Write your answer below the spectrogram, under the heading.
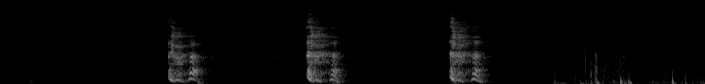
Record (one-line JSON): {"three_cough_length": "7.1 s", "three_cough_amplitude": 3994, "three_cough_signal_mean_std_ratio": 0.31, "survey_phase": "beta (2021-08-13 to 2022-03-07)", "age": "65+", "gender": "Male", "wearing_mask": "No", "symptom_none": true, "smoker_status": "Never smoked", "respiratory_condition_asthma": false, "respiratory_condition_other": false, "recruitment_source": "REACT", "submission_delay": "1 day", "covid_test_result": "Negative", "covid_test_method": "RT-qPCR"}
